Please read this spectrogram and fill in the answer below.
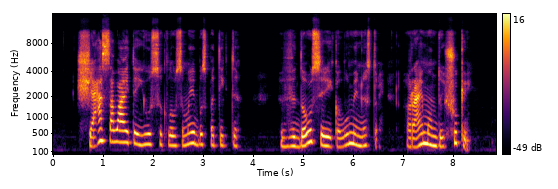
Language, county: Lithuanian, Vilnius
